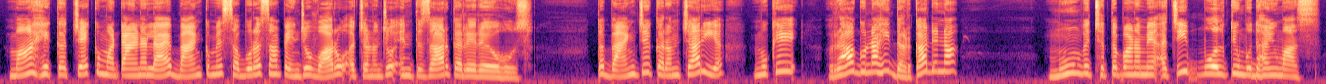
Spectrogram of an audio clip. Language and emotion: Sindhi, angry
